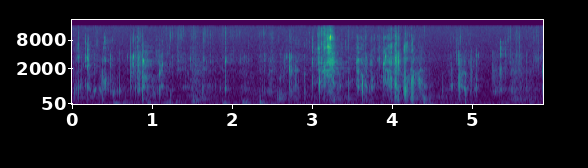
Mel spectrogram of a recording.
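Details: German Shepherd eating vegetables and fruits, with crisp crunching bites and wet chewing in irregular bursts, several sharp crunches clustered near the middle and a quieter mouthing between them.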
